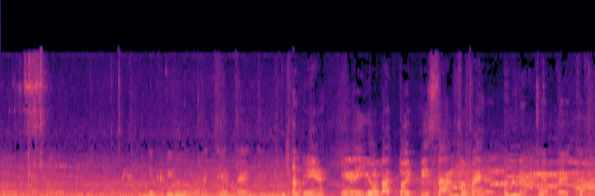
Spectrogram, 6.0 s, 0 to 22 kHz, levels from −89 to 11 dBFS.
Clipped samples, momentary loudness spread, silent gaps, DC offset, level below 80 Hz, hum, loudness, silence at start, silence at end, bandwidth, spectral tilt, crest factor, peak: under 0.1%; 8 LU; none; under 0.1%; -28 dBFS; none; -15 LUFS; 0 s; 0 s; 16.5 kHz; -5.5 dB/octave; 14 dB; 0 dBFS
